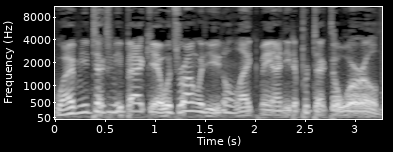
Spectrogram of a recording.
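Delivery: high, pleading mock clinginess; needy codependent. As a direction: whine it like an anxious texter, mocking. Acted needy texts from codependent man.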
